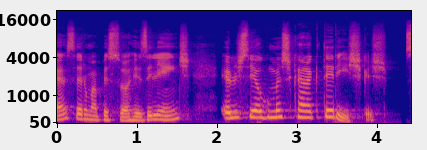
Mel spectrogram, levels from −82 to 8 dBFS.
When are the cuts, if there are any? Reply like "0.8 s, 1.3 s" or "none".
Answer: none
